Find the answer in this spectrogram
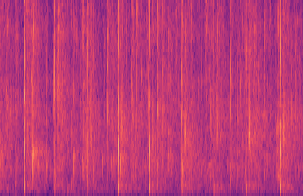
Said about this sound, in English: And when you clap for dad, you clap for God, because he's the ultimate father.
